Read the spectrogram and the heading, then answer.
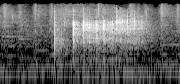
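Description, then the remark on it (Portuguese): Dice rolled in a tabletop role-playing game, four more dice for a strength roll to help push a car, clatter onto a hard table, a sharp first knock followed by a second impact and a brief bright rattle as they tumble and settle. “Vou aproveitar a minha ação, vou gastar em ajudando a empurrar, mais quatro dados.”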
